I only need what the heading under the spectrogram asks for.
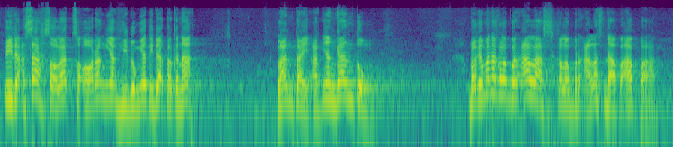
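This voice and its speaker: A man's voice: very high-pitched, animated, normal speed, pauses often, pushed and bright. A man giving a religious study lecture, explaining with a joking, teasing manner and answering questions from the audience. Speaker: religious teacher. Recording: echoey hall, faint background noise.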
